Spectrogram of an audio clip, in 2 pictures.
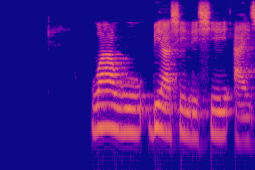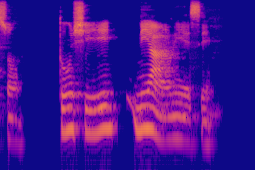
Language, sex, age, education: Yoruba, male, 30-45, tertiary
